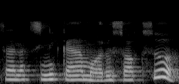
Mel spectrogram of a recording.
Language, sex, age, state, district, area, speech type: Nepali, female, 45-60, West Bengal, Jalpaiguri, urban, spontaneous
